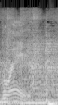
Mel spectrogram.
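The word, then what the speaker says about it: Gray: songs by rapper juvenile juvenile's real name terrius grave which rhymes with mcveigh boom going to the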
